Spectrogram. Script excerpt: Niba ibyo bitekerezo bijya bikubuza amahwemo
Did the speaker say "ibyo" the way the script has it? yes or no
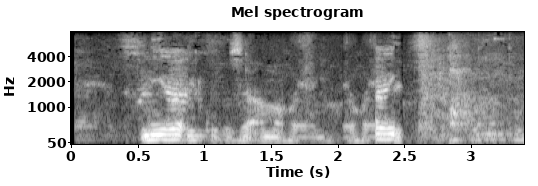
no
